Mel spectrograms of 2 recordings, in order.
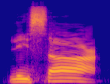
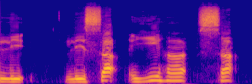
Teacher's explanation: On the ain we read soft sound and also tawassut quality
